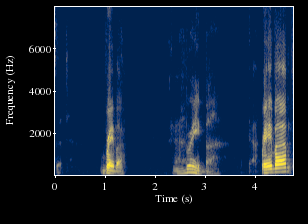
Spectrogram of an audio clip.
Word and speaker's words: breba: Breba. Breba. Breba, and sometimes they have Breva, like with a V.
